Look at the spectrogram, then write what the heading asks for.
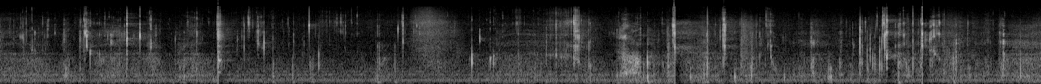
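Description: Close-miked eating of a chocolate-covered strawberry: bites and chewing with many short wet mouth clicks and smacks.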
